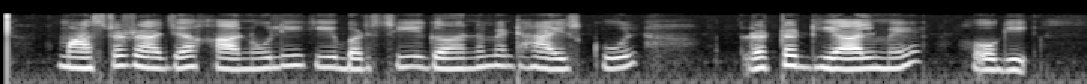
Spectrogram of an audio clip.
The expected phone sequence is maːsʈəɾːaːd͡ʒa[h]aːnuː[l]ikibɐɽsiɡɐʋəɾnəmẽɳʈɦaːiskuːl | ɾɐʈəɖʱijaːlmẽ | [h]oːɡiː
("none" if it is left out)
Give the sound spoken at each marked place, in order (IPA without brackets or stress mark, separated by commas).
x, l, h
